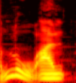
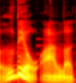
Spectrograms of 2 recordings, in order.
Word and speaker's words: 六安: 吴军多次进攻陆安，就是想夺取这个军事重镇，从而对魏国的中原核心地带构成巨大威。哎，怎么又聊到三国去了哈？总之，听完本期节目，我想你下回再看到陆安，一定不会再念作六安了，对吧？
